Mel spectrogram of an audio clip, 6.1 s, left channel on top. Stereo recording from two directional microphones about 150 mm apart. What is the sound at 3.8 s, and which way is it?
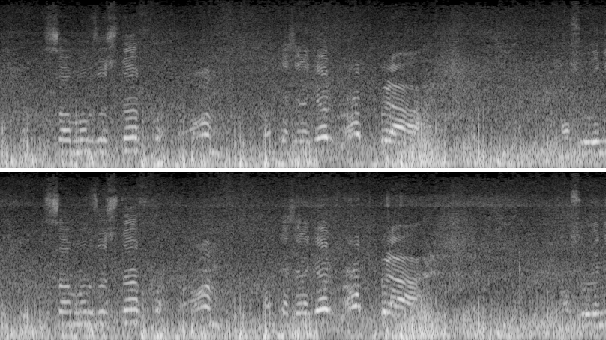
Speech, 60° left (ahead or behind).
